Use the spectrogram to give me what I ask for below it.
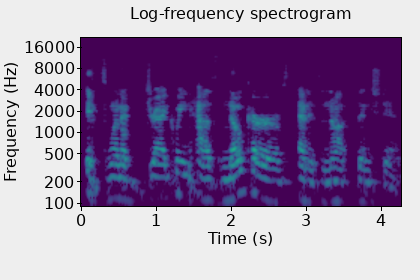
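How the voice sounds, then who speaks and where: A man's voice: lowish voice, steady tone, takes it slowly, far from the mic. A man hosting a casual chat show, playful and teasing, laughing often. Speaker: host.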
